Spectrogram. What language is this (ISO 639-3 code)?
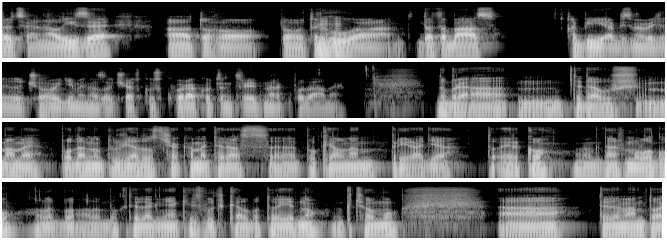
slk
